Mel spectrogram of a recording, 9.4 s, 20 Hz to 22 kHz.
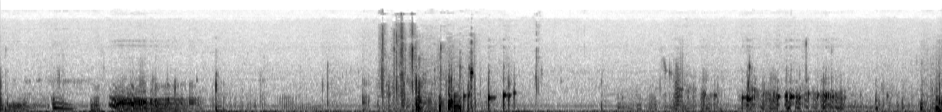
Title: v2 stomach growling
